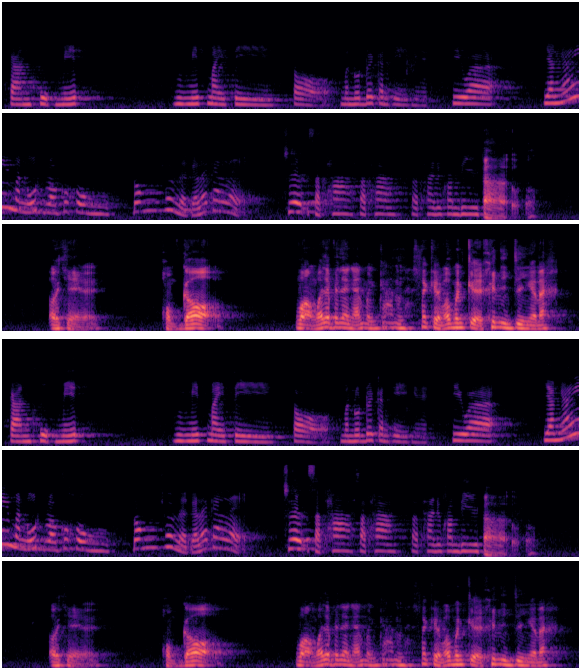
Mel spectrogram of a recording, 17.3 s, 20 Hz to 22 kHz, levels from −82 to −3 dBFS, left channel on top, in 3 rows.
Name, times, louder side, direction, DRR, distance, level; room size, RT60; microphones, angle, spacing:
voice 1, 0.1-0.8 1.7-4.9 5.4-8.2 8.6-10.6, right 2 dB, 45° right, 2.2 m, -40 dB
voice 2, 10.6-11.1 12.0-12.5 13.1-13.7 14.5-17.1, left 3 dB, 50° left, 0.9 m, -31 dB
23.5 x 21.0 x 9.3 m
head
